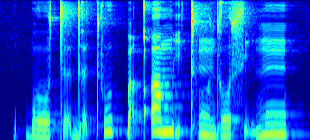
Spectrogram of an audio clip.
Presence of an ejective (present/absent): present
